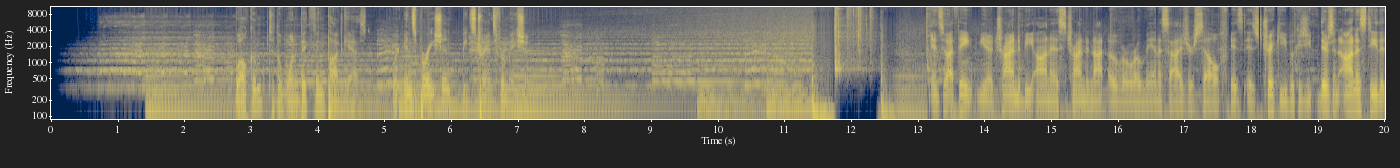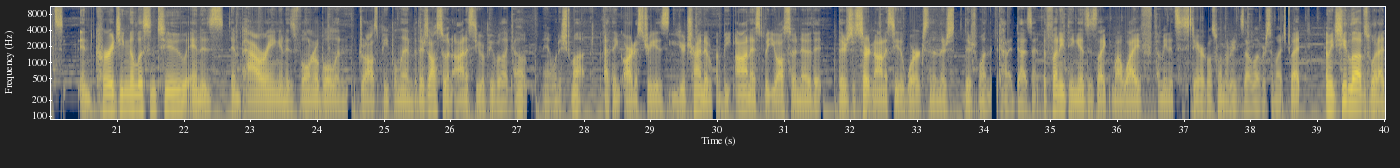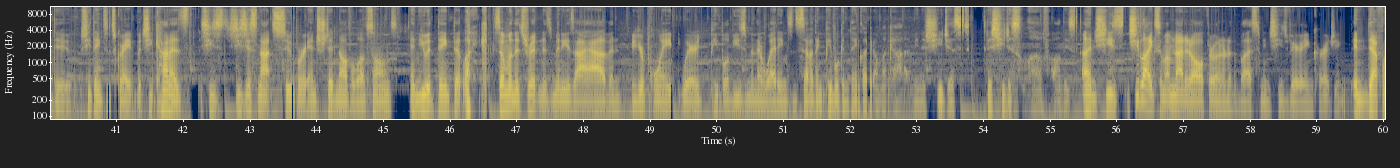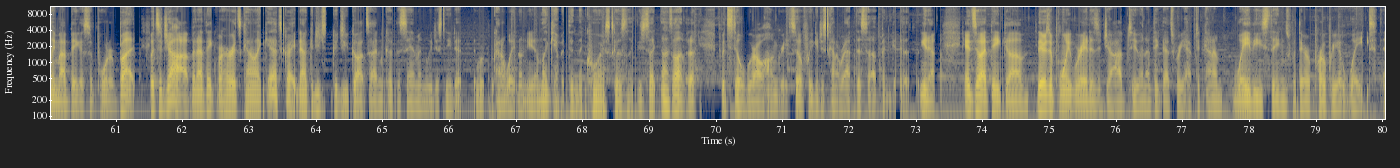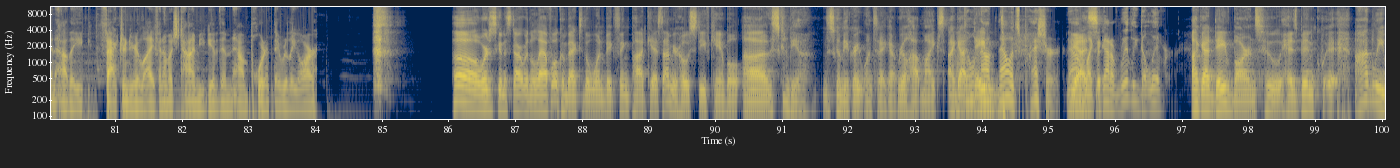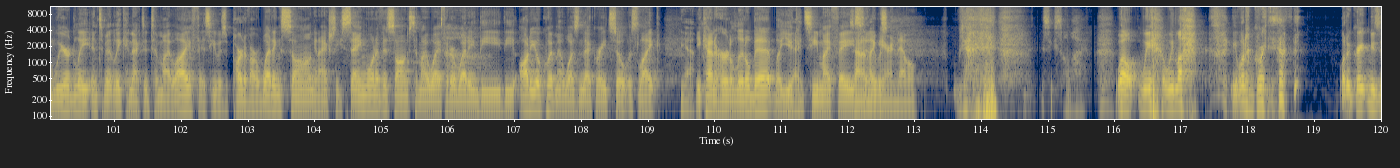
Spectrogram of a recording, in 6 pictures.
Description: We couldn't stop laughing....get ready for a delightful and candid conversation with the incredibly talented and funny singer-songwriter Dave Barnes, who opens up about the challenges and joys of balancing artistry, fatherhood, and the expectations that come with both.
